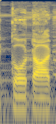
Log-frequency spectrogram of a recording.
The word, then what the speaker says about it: Godot: all also i know there's a whole complaint about how to pronounce godot get out whatever i'm just gonna say go taught because it rolls with me better each of its own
